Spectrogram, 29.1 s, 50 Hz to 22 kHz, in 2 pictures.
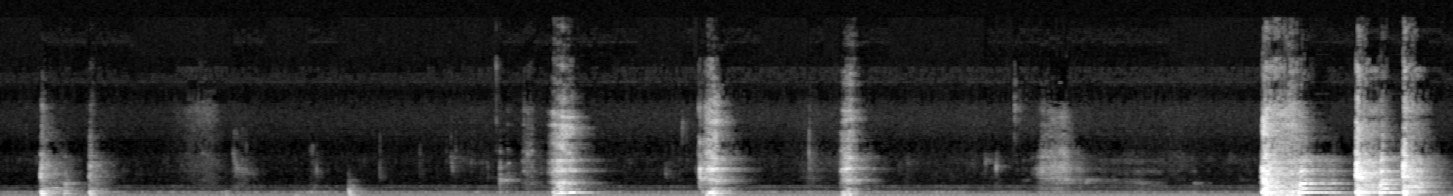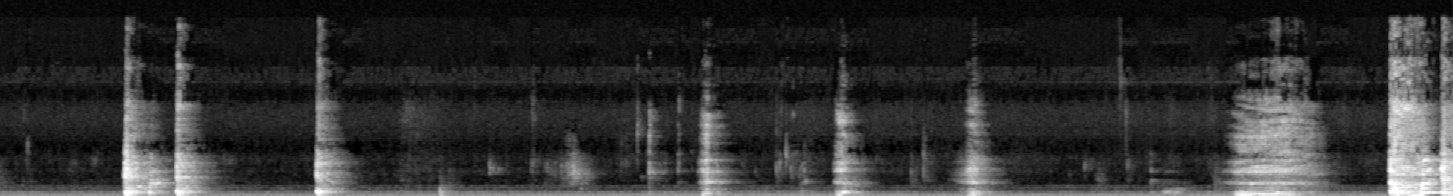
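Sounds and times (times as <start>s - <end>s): person coughing harshly: 0.4s - 1.1s, 7.0s - 7.4s, 12.6s - 14.4s, 15.8s - 16.6s, 17.7s - 18.0s, 28.4s - 29.0s.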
